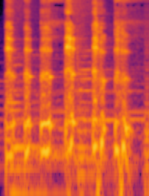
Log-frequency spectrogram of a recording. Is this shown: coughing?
yes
